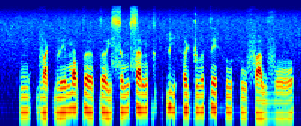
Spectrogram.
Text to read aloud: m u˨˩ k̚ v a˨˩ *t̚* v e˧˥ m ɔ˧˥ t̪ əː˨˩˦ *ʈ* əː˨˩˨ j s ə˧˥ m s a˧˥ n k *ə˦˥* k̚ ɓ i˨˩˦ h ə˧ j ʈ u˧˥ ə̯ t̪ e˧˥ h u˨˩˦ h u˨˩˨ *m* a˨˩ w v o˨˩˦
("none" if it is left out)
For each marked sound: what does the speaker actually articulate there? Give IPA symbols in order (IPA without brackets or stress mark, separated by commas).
k̚, t̪, ə˦˥, f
